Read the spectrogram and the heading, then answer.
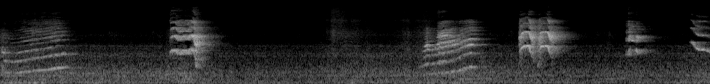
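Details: A talking pet parrot, said to say mithu, mummy and papa: a short series of harmonic, sliding vocal bursts, some rising, others warbled, with quiet gaps between and a final brief chirp.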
